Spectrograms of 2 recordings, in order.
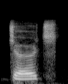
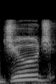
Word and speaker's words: judge: Judge. Good. Instead of juge, it is judge.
